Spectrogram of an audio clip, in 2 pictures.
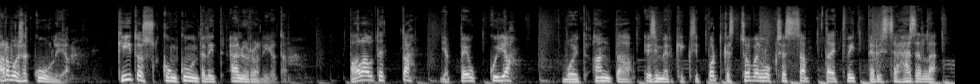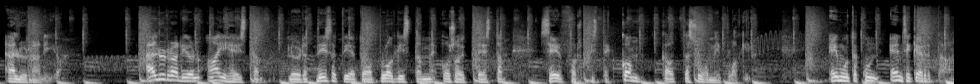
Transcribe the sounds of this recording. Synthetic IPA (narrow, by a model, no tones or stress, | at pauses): ʔɑrʋo̞jsɑkkuːliɑ̰ | kiːt̪oskuŋkuːnt̪elit̪ælyrɑdiot̪ɑ̥ | pɑlɑwt̪e̞t̪ːɑjɑpe̞ukːujɑ | ʋo̞jt̪ɑnt̪ɑːe̞simerkiksipo̞t̪kæst̪so̞ʋe̞lːuksesːɑt̪ɑjt̪ːʋit̪ːe̞ɾisːæɦæselːæʔælyrɑ̰dḭo̰ | ʔælyrɑdio̞nɑjɦeist̪ɑløyɾæt̪lisæt̪iet̪oɑb̥loɡist̪ɑmːeʔo̞so̞jt̪ːe̞ːst̪ɑsefːorspist̪ekːomkɑˑwt̪ːɑsuomib̥lo̰ɡ̥in | eimuːt̪ɑkune̞nsike̞rt̪ɑ̰ː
